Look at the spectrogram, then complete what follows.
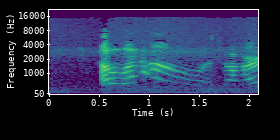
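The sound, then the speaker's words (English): A phone call from Britt Baker comes through on speakerphone held up to the mic: after a short silence, a thin, tinny voice sounds from the phone's small speaker in a few brief bursts, moderately loud. “Because I'm getting a phone call from Britt Baker.”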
